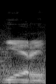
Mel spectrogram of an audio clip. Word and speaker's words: Yeri: How do I pronounce? Yeri. Yeri.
